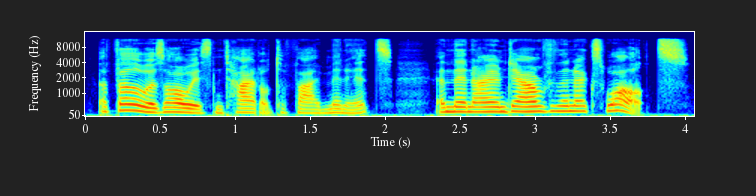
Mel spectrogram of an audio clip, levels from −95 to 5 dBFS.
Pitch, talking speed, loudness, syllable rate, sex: 195 Hz, 250 wpm, -18 LUFS, 6.3 syllables/s, female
